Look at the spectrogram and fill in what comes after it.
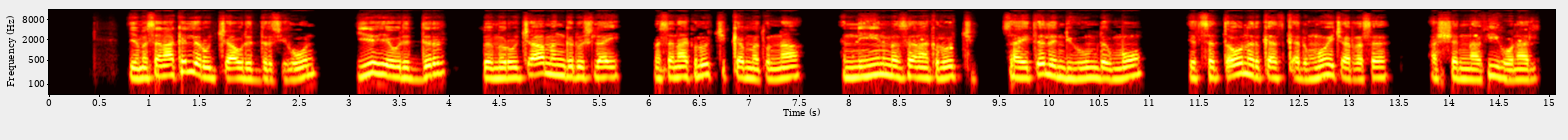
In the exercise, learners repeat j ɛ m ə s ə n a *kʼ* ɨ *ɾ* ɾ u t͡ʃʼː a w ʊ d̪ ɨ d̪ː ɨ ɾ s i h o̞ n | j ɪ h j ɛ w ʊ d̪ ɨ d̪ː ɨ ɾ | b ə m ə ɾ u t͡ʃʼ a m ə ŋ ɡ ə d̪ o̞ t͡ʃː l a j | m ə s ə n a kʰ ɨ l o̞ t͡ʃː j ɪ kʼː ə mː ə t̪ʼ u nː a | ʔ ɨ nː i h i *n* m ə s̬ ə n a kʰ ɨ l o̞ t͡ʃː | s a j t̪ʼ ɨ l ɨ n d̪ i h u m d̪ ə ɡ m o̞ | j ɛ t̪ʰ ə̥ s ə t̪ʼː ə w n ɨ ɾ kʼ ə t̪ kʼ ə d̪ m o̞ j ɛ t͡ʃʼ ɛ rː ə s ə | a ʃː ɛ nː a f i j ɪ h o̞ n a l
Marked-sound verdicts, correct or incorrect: incorrect: k, incorrect: l, correct

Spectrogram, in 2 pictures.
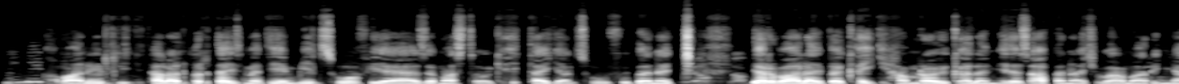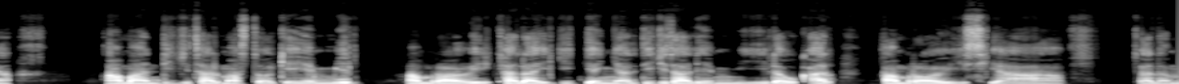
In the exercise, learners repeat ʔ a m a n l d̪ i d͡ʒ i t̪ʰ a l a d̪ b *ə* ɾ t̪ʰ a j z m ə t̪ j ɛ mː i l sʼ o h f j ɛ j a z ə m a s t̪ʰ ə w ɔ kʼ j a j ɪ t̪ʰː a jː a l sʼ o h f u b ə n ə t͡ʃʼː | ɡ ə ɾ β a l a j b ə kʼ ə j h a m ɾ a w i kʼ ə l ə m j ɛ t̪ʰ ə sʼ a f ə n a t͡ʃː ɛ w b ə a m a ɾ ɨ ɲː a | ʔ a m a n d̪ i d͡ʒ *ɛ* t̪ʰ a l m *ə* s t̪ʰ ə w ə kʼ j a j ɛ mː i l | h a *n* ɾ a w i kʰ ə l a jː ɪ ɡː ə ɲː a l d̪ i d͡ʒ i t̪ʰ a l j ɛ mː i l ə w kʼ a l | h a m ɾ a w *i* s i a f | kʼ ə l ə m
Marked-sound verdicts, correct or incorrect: correct, incorrect: i, incorrect: a, incorrect: m, correct

